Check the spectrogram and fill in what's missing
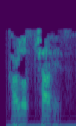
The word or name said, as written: chavez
